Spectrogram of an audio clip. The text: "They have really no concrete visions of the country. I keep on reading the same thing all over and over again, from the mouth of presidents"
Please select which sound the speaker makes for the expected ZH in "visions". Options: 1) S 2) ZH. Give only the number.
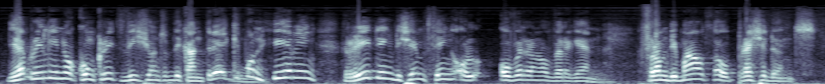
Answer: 1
